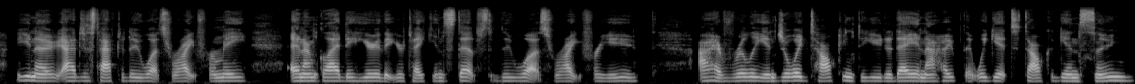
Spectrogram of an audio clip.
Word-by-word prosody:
you 190 0 -1
know, 170 -3 +4 0.2
I 170 - +5
just 170 0 +1
have 155 -1 +4
to 165 - -12
do 165 -1 -5
what's 160 - 0
right 150 +1 -1
for 155 - -6
me, 165 +1 -2 0.4
and 165 +1 +5
I'm 165 0 +3
glad 165 0 +2
to 165 - -2
hear 165 +1 0
that - - -1
you're 160 - -5
taking 150 +1 -4
steps 170 +2 +3
to - - -7
do 165 0 -9
what's 165 - +2
right 150 0 -3
for 160 - -8
you. 160 +2 -6 0.6
I 165 - +3
have 155 -3 -1
really 170 -1 0
enjoyed 170 +2 +1
talking 165 +2 0
to 160 - -10
you 160 0 -5
today, 160 +1 +2
and 155 -1 0
I 155 - +2
hope 170 0 -4
that - - -7
we 170 - -2
get 165 -1 -2
to - - +1
talk 155 +1 +1
again 160 -1 -2
soon. 170 +3 +2
165 Hz, 235 wpm, -25 LUFS, 155-170 Hz, 0.6 s, I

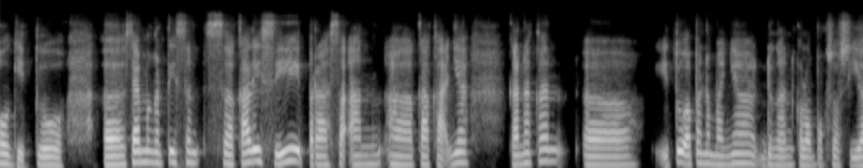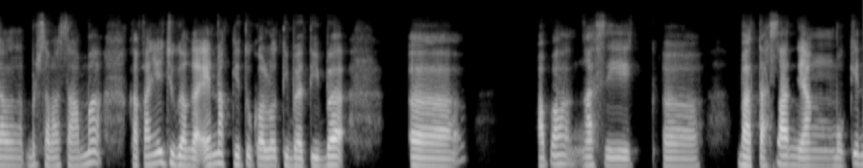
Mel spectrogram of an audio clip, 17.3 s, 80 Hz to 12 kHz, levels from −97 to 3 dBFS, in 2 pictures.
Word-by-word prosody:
Oh 190 - +5
gitu. 130 +4 -4 0.6
Eh, 165 0 +7
saya 215 - +6
mengerti 210 -1 0
seng 200 0 -4
sekali 200 +3 +3
sih 215 +5 +2
perasaan, 170 +2 -2
eee, 170 -1 0
Kakaknya. 170 +3 0 0.5
Karena 175 +3 +1
kan, 230 0 0 0.3
eee, 160 -1 0 0.4
itu 165 +6 0
apa 205 +3 -1
namanya 185 0 -3
dengan 160 0 -4
kelompok 155 -1 -4
sosial 155 0 -2
bersama-sama, 160 +3 -2 0.2
Kakaknya 170 +4 +1
juga 180 -4 +3
nggak 150 - +5
enak 190 +2 +1
gitu 170 -2 -2
kalau 155 0 +3
tiba-tiba, 155 +1 +3 0.7
eee, 145 -2 +4 0.9
apa, 180 - +1 0.3
ngasih, 150 -2 -1 0.3
eee, 140 -1 -2 0.5
batasan 170 +2 +5
yang 150 0 +4 0.2
mungkin, 150 +6 -3
165 Hz, 120 wpm, -23 LUFS, 155-185 Hz, 0.9 s, Eh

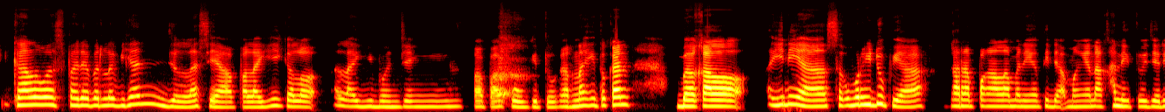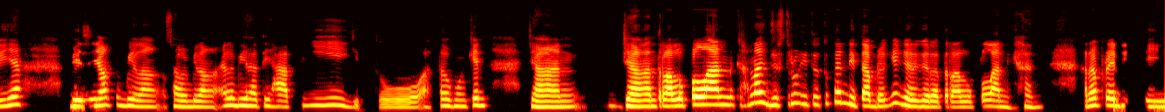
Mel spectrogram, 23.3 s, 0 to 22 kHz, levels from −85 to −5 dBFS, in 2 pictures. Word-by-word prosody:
Kalau 265 +1 +5
waspada 250 -1 +1
berlebihan, 250 +3 -1
jelas 200 +1 -3
ya, 190 -3 -1
apalagi 190 +5 -2
kalau 200 -3 -1 0.2
lagi 205 -3 -4
bonceng 200 0 -4 0.5
papaku 195 0 -3
gitu 185 -1 -5
karena 200 +3 -1
itu 245 0 -3
kan 270 +1 +5 0.5
bakal 215 -1 +6 0.2
ini 270 +2 +2
ya, 215 0 +2
seumur 245 +4 +1
hidup 275 0 +4
ya 205 +1 -1 0.3
karena 220 0 +1
pengalaman 215 -1 -1
yang 205 0 -4
tidak 205 -3 -5
mengenakkan 205 +3 -3
itu, 205 0 -5
jadinya 220 +7 +1 0.5
biasanya 230 +3 +2
aku 255 +1 -12
bilang 205 -4 -3
selalu 205 +1 -3
bilang 195 -1 -2
eh 240 - -1
lebih 245 0 +2
hati-hati 215 0 -5 0.5
gitu. 90 +1 -7
Atau 230 +6 -4
mungkin 240 +3 -2 0.4
jangan, 200 +1 +1 0.4
jangan 215 -1 +5
terlalu 225 0 +5
pelan 275 0 +9 0.2
karena 345 +7 +4
justru 260 +5 -3
itu 280 -1 -6
tuh 310 - -15
kan 360 -1 +3
ditabraknya 230 +3 0
gara-gara 205 -5 +2
terlalu 190 0 -2
pelan 215 -1 -1
kan? 195 -3 -5 0.5
Karena 240 +3 +3
prediksi, 240 -4 -2
215 Hz, 140 wpm, -21 LUFS, 200-245 Hz, 0.5 s, pelan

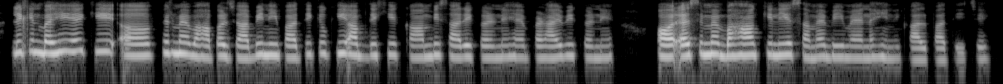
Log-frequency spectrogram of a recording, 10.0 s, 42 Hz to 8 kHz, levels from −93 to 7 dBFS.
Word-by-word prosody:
लेकिन 305 +1 +2
वही 290 +1 +6
है 325 +1 +1
कि 325 0 -2
अ, 250 0 +1
फिर 295 -1 -2
मैं 285 -1 +5
वहाँ 235 -3 0
पर 250 0 +2
जा 225 -1 0
भी 260 +5 -1
नहीं 260 0 +3
पाती 225 +4 -2
क्योंकि 285 +1 -2
आप 255 - 0
देखिए 255 +1 -5
काम 230 0 -3
भी 260 - -2
सारे 235 -2 -2
करने 225 0 -7
हैं, 230 -1 -6
पढ़ाई 225 0 -3
भी 250 +1 -5
करनी 225 -2 -10
है 230 - -10 0.5
और 235 0 +9
ऐसे 245 +3 +4
में 275 +1 +5
वहाँ 255 +1 +4
के 265 - -4
लिए 260 +1 +2
समय 235 -2 -4
भी 230 0 -5
मैं 225 -1 -5
नहीं 225 +1 -6
निकाल 205 -2 -6
पाती। 195 - -9
जी। 210 0 -14
240 Hz, 225 wpm, -24 LUFS, 225-265 Hz, 0.5 s, और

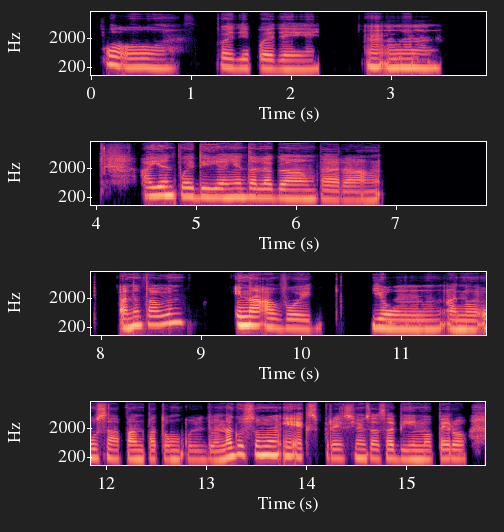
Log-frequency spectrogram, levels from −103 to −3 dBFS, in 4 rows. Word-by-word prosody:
Oo, 200 -5 -2 0.6
pwede, 195 -2 -4
pwede, 180 -1 -3 0.8
mm. 200 -2 -2 1.1
Ayan 230 +1 +3
pwede 210 -1 0
yan 200 0 +1
yun 200 0 -1
talagang 185 -2 0
parang 160 -1 -3 1.3
Anong 230 +4 +4
tawag 240 +1 0
don, 295 +2 0 0.6
ina-avoid 190 -6 +6 0.5
yung 190 -4 +1 0.5
ano 175 -1 -1
usapan 180 -2 +2
patungkol 170 -1 -6
dun 165 0 -5
na 200 - +5
gusto 245 +1 +3
mong 240 0 +5
i-express 190 -3 +3
yung 190 - -1
sasabihin 180 -2 -1
mo, 170 - -3
pero 180 -1 0
190 Hz, 105 wpm, -23 LUFS, 175-205 Hz, 1.3 s, ina-avoid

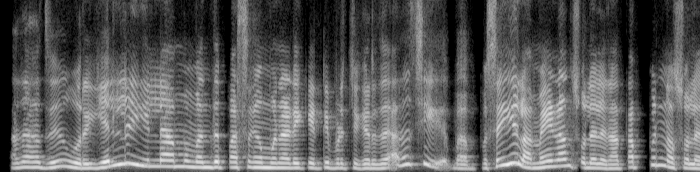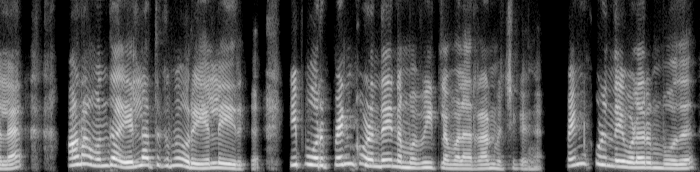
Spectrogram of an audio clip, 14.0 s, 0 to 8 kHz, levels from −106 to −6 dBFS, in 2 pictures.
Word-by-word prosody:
அதாவது. 240 -1 -2 0.2
ஒரு 205 -2 +2 0.2
எல்லை 380 +8 +2 0.2
இல்லாம 280 -1 0
வந்து 240 +1 +2
பசங்க 235 0 -1
முன்னாடி 215 -1 +3
கட்டி 210 +1 -2
பிடிச்சுக்கிறது. 195 -1 -3
அத 345 - -3 0.2
சி 385 - -1 0.3
ப 185 +2 -7
செய்யலாம் 300 - +3
வேணான்னு 290 +4 +2
சொல்லல, 210 -3 0
நான் 185 0 -2
தப்புன்னு 300 +8 -5
நான் 230 - -2
சொல்லல. 185 -2 +1 0.6
ஆனா, 390 +3 +4
வந்து 325 +2 +2 0.2
எல்லாத்துக்குமே 330 +1 -1
ஒரு 210 - +2
எல்லை 220 -1 +2
இருக்கு. 180 +2 -10 0.4
இப்போ, 365 +1 -6
ஒரு 325 - +1
பெண் 380 +3 +4
குழந்தை 295 -4 +3
நம்ம 225 -2 +1
வீட்ல 215 -4 -1
வளர்றான்னு 180 +2 -1
வச்சுக்கங்க. 165 - -13 0.3
பெண் 380 +6 0
குழந்தை 315 -8 +1
வளரும்போது 215 -4 +1
230 Hz, 155 wpm, -23 LUFS, 195-305 Hz, 0.6 s, ஆனா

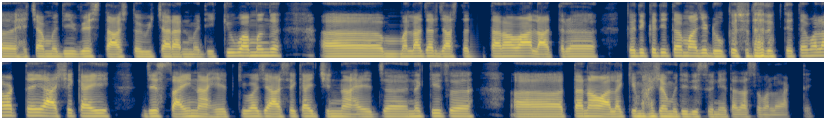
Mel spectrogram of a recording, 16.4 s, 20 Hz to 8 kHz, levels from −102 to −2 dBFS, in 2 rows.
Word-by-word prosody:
ह्याच्यामध्ये 135 +2 -2
व्यस्त 135 -1 -1
असतो 125 +1 +2
विचारांमध्ये 125 -1 -1
किंवा 165 0 +3
मग 170 0 0
अ, 160 -4 -7 0.7
मला 140 +1 +2
जर 150 -2 +1
जास्त 135 -1 0 0.3
तणाव 145 +1 +4
आला, 125 -4 +5
तर 135 - -5
अ, 135 0 -1 0.3
कधी-कधी 160 +1 -1
तर 165 - +4
माझे 155 0 +3
डोकं 140 +2 0
सुद्धा 155 +1 +2
दुखते. 140 0 -2
तर 160 - -1
मला 170 +1 0
वाटतंय, 175 -1 +1
असे 145 +3 -2
काही 150 0 +3 0.4
जे 145 - +3
साईन 135 +1 +1
आहेत 125 -1 0
किंवा 140 0 -1
जे 140 +1 -1
असे 130 +1 +2
काही 140 0 +1
चिन्ह 135 0 -3
आहेत, 125 +1 -3
अ, 130 -1 -1
नक्कीच 140 +2 -4
अ, 140 -1 0 1.1
तणाव 140 0 +4
आला 130 0 +4
की 140 - -3
माझ्यामध्ये 135 -1 0
दिसून 125 -1 -6
येतात 115 +1 -6
असं 115 0 -12
मला 110 0 -9
वाटतंय. 105 - -16
135 Hz, 170 wpm, -23 LUFS, 130-145 Hz, 1.1 s, आला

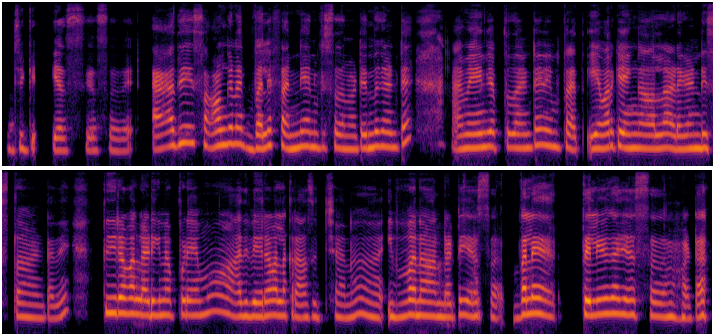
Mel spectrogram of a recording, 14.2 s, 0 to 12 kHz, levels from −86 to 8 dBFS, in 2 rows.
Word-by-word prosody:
జిగే 250 -3 -7 0.2
yes. 220 0 -4
Yes. 225 0 -11
అదే. 215 0 -10 0.3
అస్ 300 +5 +1
యే - - +1
song 310 +2 +2
నాకు 320 -6 -1
భలే 270 +4 +3
ఫన్నీ 270 0 +2
అనిపిస్తదనమాట. 265 -2 -4
ఎందుకంటే 290 +3 0 0.5
ఆమె 255 +2 0
ఏం 275 - +3
జెప్తదంటే, 270 +1 -2 0.3
ప్ర 260 - +2 0.3
ఎవరికేం 275 +1 +2
కావాలో 255 +1 0
అడగండిస్తా 260 +1 -1
అంటది. 230 +4 -8 0.4
తీరా 320 0 +5
వాళ్ళడిగినప్పుడు 285 -1 +2
ఏమో! 305 +4 -5 0.2
అది 260 0 0
వేరే 265 +1 +2
వాళ్ళకి 275 -1 -1
రాసిచ్చాను. 245 +2 -6 0.4
ఇవ్వను 275 +2 +3
అన్నట్టు 250 +2 -1
చేస్తా. 260 -2 -5 0.3
భలే 310 +1 +7 0.4
తెలివిగా 300 +2 +6
జేస్తదన్నమాట! 255 -5 -3
270 Hz, 140 wpm, -23 LUFS, 255-290 Hz, 0.5 s, భలే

